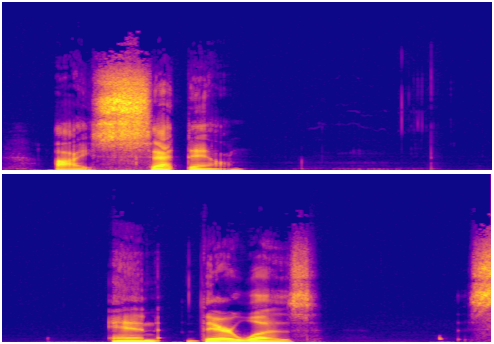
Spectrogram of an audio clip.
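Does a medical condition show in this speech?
Yes: stuttering; before age 40 switched feared words mid-sentence to avoid blocks, mentally exhausting, Xanax from doctor before presenting; still stutters, openly discloses, no longer avoids words, unedited stutter on podcast My Stuttering Life; stutters on every letter and word, in Turkish, English, Spanish, takes longer; here blocks.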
